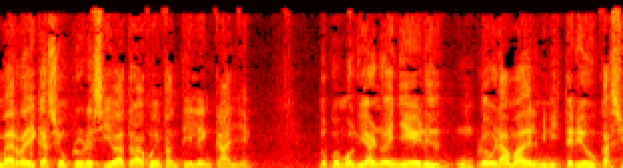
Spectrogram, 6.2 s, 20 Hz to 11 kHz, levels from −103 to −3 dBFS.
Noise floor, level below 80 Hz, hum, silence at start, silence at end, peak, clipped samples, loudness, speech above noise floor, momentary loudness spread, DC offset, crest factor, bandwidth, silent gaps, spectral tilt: -54 dBFS; -52 dBFS; none; 0 s; 0 s; -12 dBFS; under 0.1%; -30 LUFS; 24 dB; 7 LU; under 0.1%; 18 dB; 11 kHz; none; -4 dB/octave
